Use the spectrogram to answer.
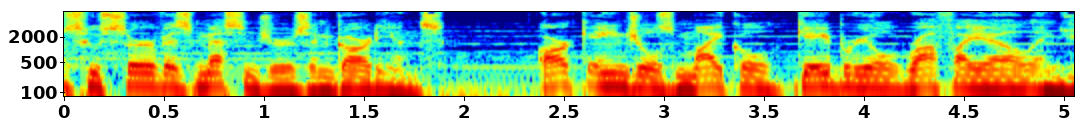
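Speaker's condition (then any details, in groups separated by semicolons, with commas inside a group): No condition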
